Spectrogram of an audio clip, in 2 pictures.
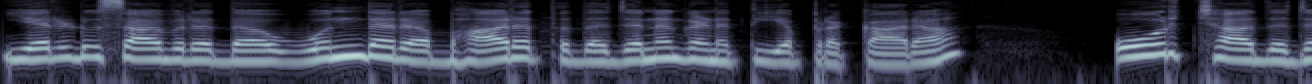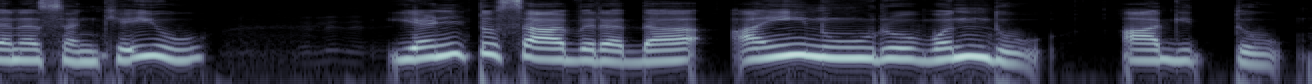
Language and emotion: Kannada, neutral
